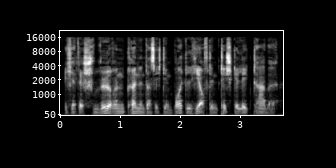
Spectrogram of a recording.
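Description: A man voicing a greedy, hard-hearted old male moneylender, gruff and grumbling. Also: low-pitched, lively intonation, normal speed, no echo, studio quality, voice pushed down. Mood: puzzled.

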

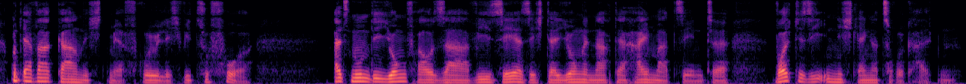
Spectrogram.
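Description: A man reads a fairy tale aloud in a low voice, with very lively intonation. His delivery is expressive and full of shifts in tone. The recording is dry and close. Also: no echo. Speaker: storyteller.

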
